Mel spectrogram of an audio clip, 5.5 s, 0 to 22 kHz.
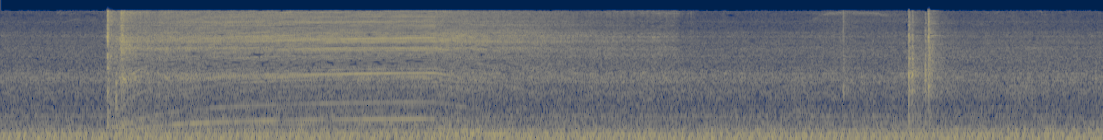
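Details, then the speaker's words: Starter motor from a John Deere X340 riding tractor, being revived after mice lived on the engine, bench-run after its contact surfaces were cleaned: it spins up with a rising whir and steady hum, then coasts down. The cranky starter is fixed and healthy. "and that is how you can redo a cranky starter on a John Deere x340."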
